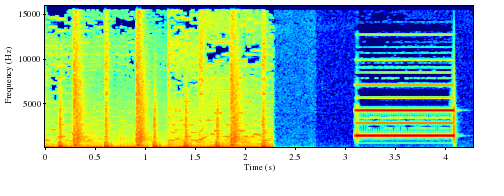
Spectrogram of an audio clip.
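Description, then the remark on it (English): A loud, steady electronic voicemail beep tone lasting about a second sounds alone after a short silence, following a brief burst of upbeat music that cuts off abruptly. “I'm not at my phone. Leave a message after the tone.”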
